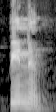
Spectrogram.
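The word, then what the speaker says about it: pin: तो यहां पे आई का उच्चारण आपको छोटी ध्वनि से करना है। अब देखिए पी आई है तो इसे क्या करेंगे? छोटी ध्वनि छोटी की मात्रा का है ना वह है मात्रा है तो उसे क्या पढ़ेंगे पिन आई होप दोस्तों आपको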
